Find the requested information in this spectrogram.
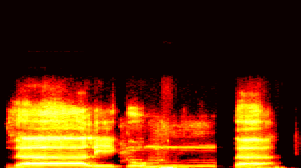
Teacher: Kemudian fa kasroh ya sukun mat tabi'i, zal fathah alif, zal fathah berdiri mat tabi'i. Kemudian mim sukun bertemu dengan huruf ba, ini bacaan ikhfa safawi. Dibaca samar-samar.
